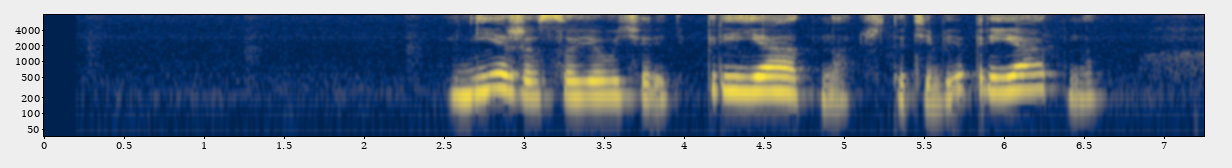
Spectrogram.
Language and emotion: Russian, positive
